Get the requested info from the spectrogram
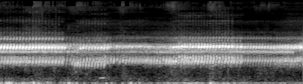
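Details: Frogs trill in a loud, unbroken chorus at night. Fast rattling pulses form a higher, shrill layer and a lower, reedy one, and the level rises and falls gently.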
